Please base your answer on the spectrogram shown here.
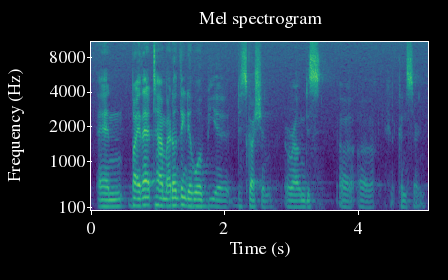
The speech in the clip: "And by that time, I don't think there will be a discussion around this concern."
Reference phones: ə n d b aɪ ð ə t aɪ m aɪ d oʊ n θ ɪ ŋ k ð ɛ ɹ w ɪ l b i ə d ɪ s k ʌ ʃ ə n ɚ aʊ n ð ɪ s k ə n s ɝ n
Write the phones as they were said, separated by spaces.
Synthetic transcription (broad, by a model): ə n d b aɪ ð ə t aɪ m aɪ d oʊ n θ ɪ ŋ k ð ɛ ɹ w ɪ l b i ə d ɪ s k ʌ ʃ ə n ɚ aʊ n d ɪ s k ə n s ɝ n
